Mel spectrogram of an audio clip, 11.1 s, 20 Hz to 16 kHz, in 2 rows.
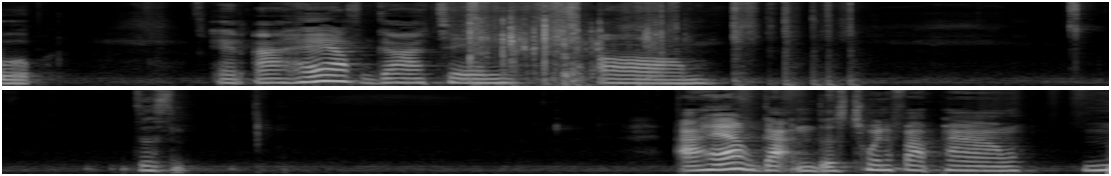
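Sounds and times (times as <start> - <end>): low steady hum: 0.0 - 11.0
paper rustle: 2.2 - 4.3.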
